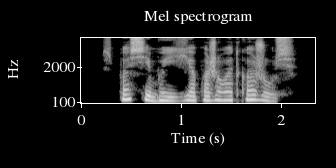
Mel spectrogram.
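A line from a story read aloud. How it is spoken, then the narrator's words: Mumbling. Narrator (Russian): пробормотал я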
